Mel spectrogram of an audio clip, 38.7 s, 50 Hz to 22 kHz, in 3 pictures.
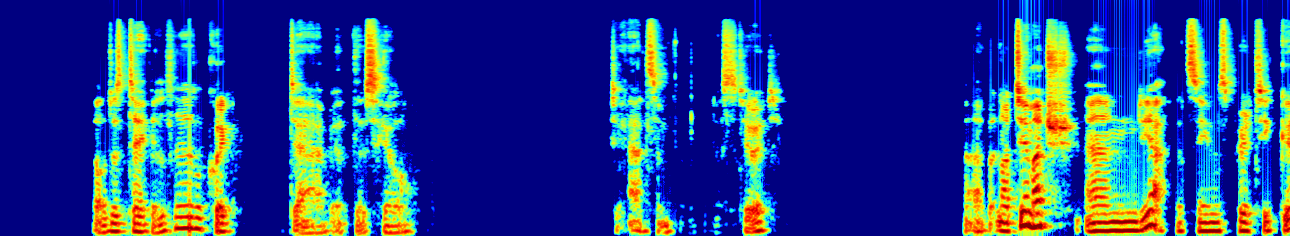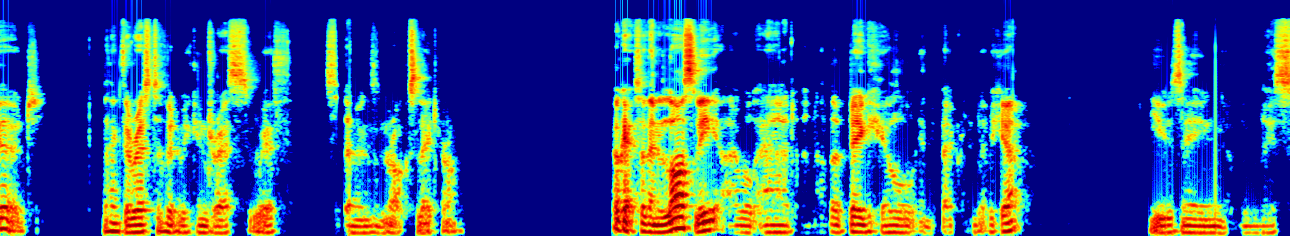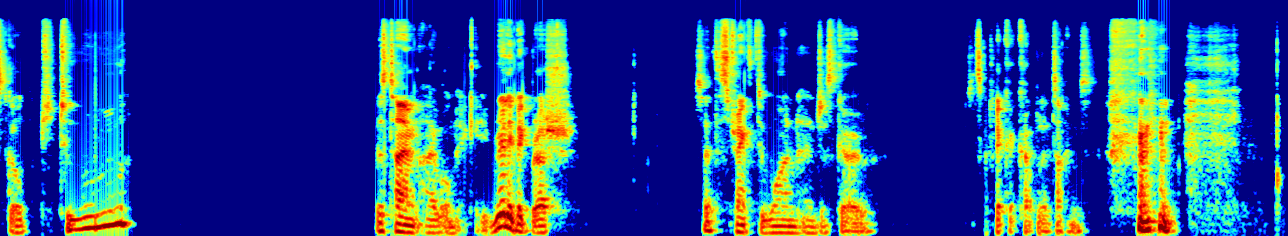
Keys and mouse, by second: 0.0-0.7 typing, 2.1 click, 3.8 click, 5.4-20.7 typing, 5.4 right click, 5.8 right click, 11.4 right click, 21.8-22.9 typing, 21.8 right click, 24.0 click, 24.4-25.7 typing, 24.6 right click, 25.2 right click, 29.9 click, 31.2 click, 32.1 1, 32.2 Return, 34.2 click, 35.9-38.6 typing, 36.0 right click.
